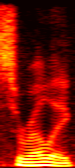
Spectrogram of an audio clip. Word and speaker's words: Sorelle: Yes, Sorelle.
